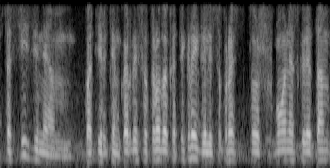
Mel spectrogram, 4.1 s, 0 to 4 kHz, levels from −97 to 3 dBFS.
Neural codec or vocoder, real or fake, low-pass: none; real; 3.6 kHz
